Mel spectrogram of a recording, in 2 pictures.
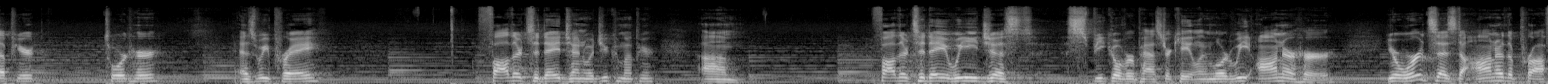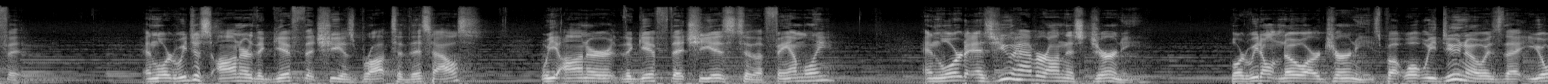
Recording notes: Live from The Summit Church in Dover, OH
